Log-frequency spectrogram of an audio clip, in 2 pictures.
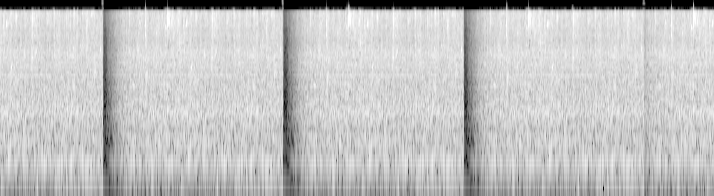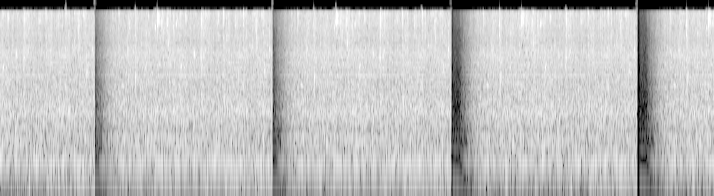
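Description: Steady hiss of heavy rain, broken by a short drop-out that fades straight back in about every three and a half seconds.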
